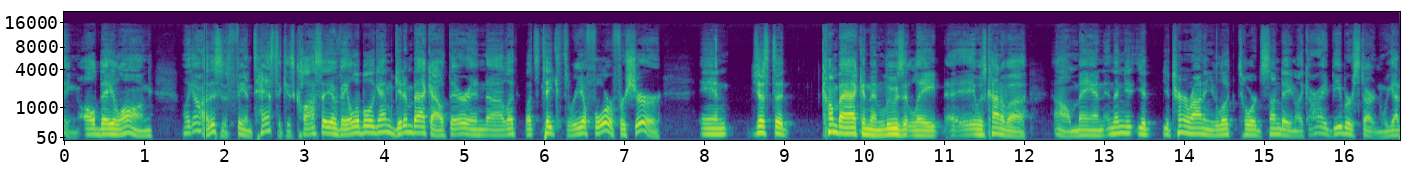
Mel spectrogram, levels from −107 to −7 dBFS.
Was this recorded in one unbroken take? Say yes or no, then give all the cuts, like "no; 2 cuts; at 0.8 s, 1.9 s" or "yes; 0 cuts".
yes; 0 cuts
